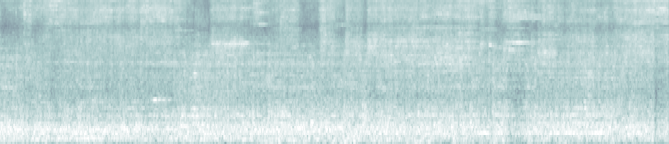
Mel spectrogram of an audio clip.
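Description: Double-stack intermodal container well cars of a freight train rolling past, a steady rumble and clatter of steel wheels on rail.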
